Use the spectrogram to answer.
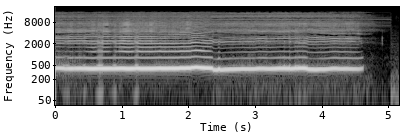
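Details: Unilateral superior laryngeal nerve paresis: raised subglottic pressure at the same pitch makes the looser cord vibrate at a separate pitch from the other, heard as roughness; diplophonia.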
